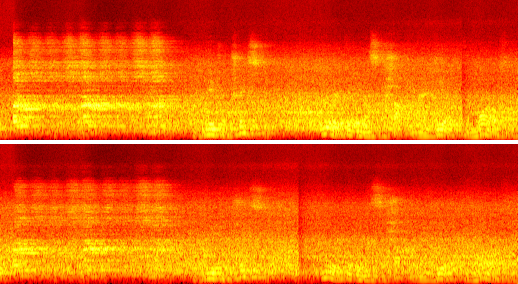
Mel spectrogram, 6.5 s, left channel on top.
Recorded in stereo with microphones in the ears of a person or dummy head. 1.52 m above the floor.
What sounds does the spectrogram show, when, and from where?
0.2 s dishes clattering: 75° left (ahead or behind), 4 m
2.4 s a man speaking: 80° left, 1.4 m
